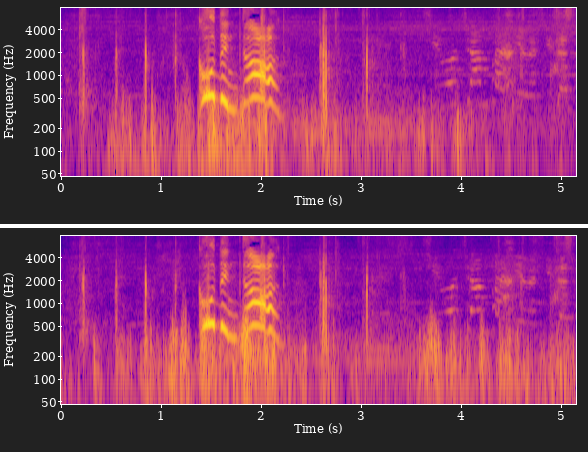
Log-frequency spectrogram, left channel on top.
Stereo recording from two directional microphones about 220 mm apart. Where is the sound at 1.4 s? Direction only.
25° left (ahead or behind).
